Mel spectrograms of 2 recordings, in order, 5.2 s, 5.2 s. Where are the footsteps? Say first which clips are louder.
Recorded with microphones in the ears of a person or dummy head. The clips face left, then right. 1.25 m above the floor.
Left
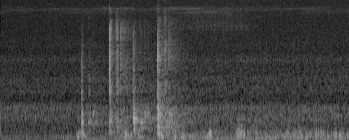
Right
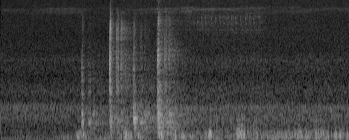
Left 2 dB; 60° left (ahead or behind), 6.5 m; by 2.6 s 50° left (ahead or behind), 7 m.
